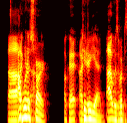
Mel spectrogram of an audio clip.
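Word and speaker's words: Petr Yan: Peter Yan. I was about to say... Peter Yan. Easy. How do you say his name actually? Piotr Yan.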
